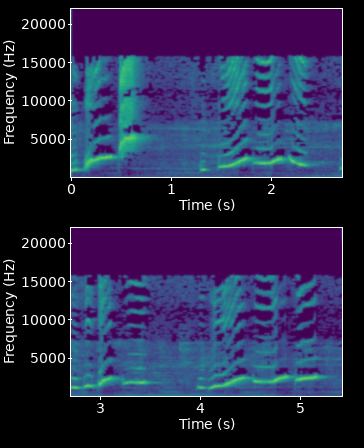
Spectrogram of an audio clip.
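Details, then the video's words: White-rumped shama song played to excite a sluggish shama into singing; melodious rising and wavering whistled phrases in a slow series, with a faint low steady tone underneath. "Pancingan Murai Batu Agar Bunyi Langsung Emosi Bongkar Isian"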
